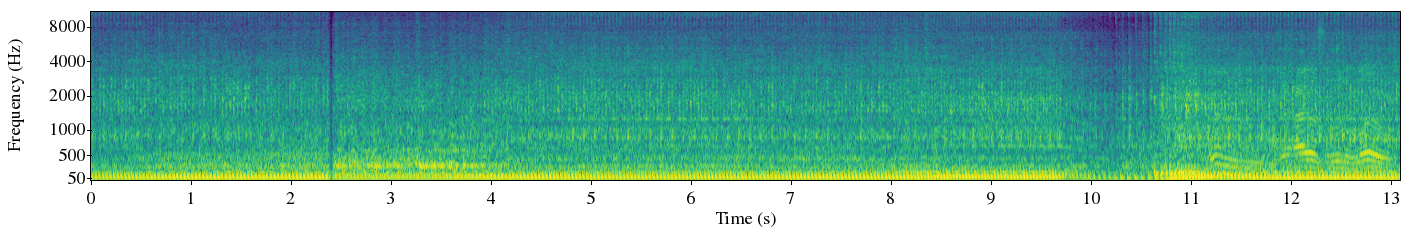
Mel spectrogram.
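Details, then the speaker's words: Kubota L3000DT tractor diesel, replacement used engine, fuel line bypassing weak lift pump straight from full tank: steady deep clatter at an even beat with a brief dip near end; healthy idle. "Yep. I got fuel up here now. Sounds healthy."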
